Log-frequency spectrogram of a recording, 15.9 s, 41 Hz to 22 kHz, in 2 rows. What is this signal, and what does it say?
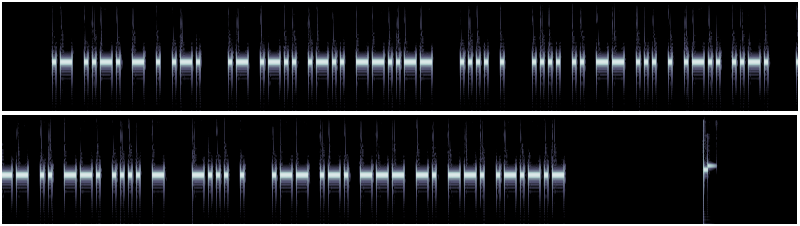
Morse code, heard as a keyed tone, about 30 wpm, 700 Hz. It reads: AFTER ALL, HE HIMSELF MIGHT BE WRONG.
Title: Sentences from Top 1600 Words 30wpm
